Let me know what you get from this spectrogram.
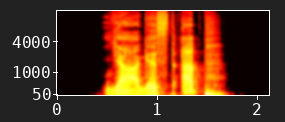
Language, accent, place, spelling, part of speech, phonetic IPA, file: German, Germany, Berlin, jagest ab, verb, [ˌjaːɡəst ˈap], De-jagest ab.ogg
- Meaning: second-person singular subjunctive I of abjagen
